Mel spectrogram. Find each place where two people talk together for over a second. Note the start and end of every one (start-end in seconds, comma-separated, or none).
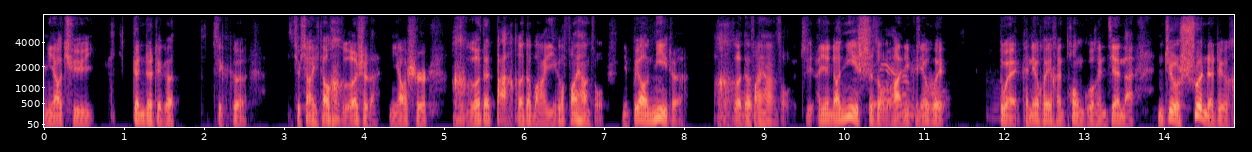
9.7-11.3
